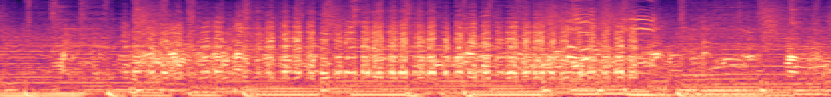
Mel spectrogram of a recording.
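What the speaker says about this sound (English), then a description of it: "We've got a bunch more snow geese landing here." Snow geese in the Call of the Wild hunting game honk in a dense, overlapping flock chorus, steady and fairly loud throughout, with no voices over it.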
